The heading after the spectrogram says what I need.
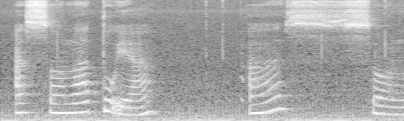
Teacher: alif lam bertemu dengan huruf idgham Syamsiyah yaitu huruf so maka alif lam nya tidak dibaca jelas tapi dimasukkan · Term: alif lam syamsiyah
